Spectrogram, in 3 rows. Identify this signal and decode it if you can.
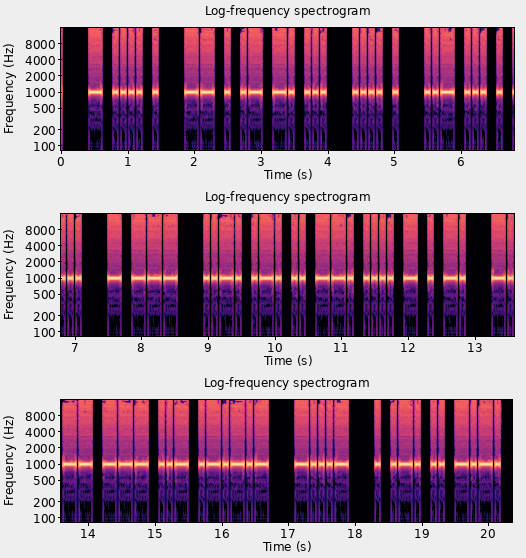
Morse code, heard as a keyed tone, about 20 wpm, 1000 Hz. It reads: THE MEANS HE USES TO FRIGHTEN YOU. <BT> ERIC
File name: qotdfiles / 20wpm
